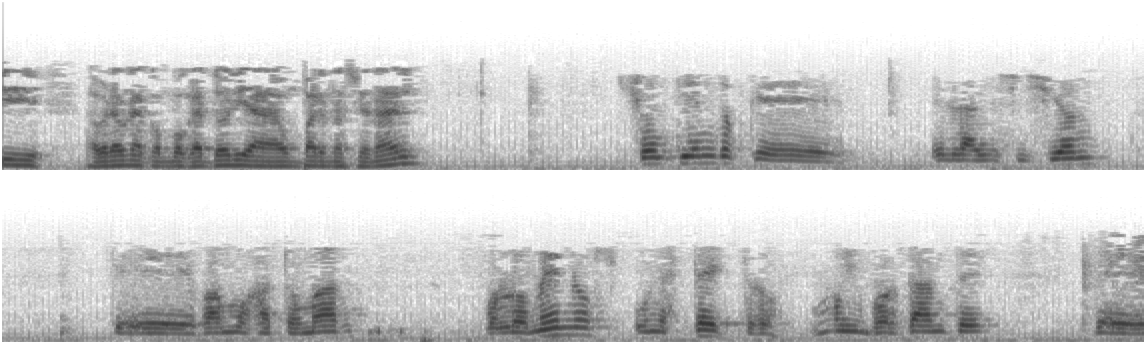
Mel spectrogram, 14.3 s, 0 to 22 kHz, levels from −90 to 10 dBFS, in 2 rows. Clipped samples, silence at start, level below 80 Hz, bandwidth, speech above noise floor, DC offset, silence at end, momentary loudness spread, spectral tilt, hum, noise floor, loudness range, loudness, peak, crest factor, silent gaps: under 0.1%; 0 s; -46 dBFS; 6.2 kHz; 25 dB; under 0.1%; 0 s; 13 LU; -8.5 dB/octave; none; -46 dBFS; 4 LU; -21 LUFS; -6 dBFS; 16 dB; none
